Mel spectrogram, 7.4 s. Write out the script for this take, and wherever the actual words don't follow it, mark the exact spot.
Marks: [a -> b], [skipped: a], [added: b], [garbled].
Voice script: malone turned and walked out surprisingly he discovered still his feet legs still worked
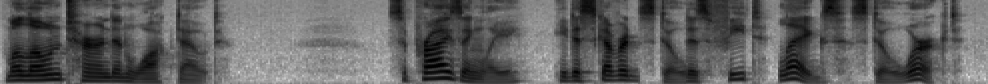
malone turned and walked out surprisingly he discovered still his feet legs still worked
